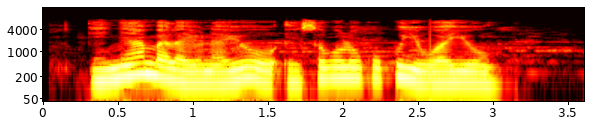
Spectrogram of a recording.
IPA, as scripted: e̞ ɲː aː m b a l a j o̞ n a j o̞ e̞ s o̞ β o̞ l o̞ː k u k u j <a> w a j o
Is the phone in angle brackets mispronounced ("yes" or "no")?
yes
